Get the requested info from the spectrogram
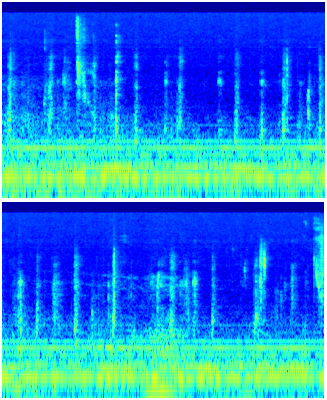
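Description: Close-miked chewing of a mouthful of food: irregular small clicks, crunches and wet mouth sounds, several a second. A steady low hum runs underneath.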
